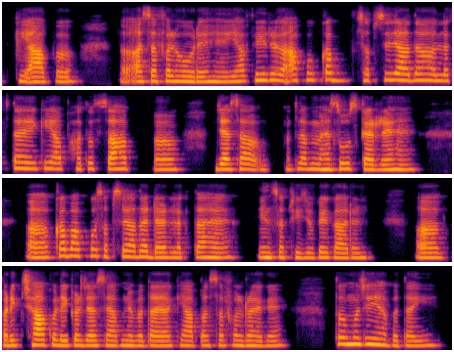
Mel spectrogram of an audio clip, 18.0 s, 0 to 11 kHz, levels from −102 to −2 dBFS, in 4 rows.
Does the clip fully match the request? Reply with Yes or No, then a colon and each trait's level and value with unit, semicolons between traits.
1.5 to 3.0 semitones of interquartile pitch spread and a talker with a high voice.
Yes: narrow, 2.5 semitones; high, 200 Hz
